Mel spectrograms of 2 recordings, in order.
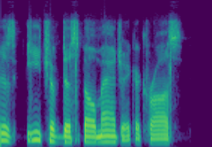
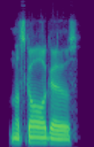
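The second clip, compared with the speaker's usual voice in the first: plain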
